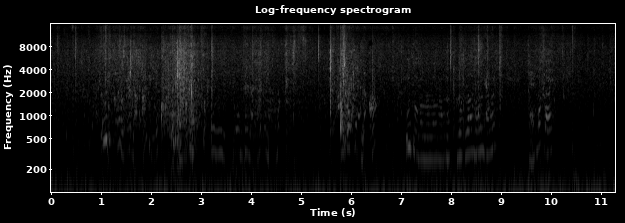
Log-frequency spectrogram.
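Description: A young girl speaks softly up close.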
